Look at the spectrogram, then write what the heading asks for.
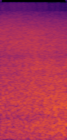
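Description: Waves roll onto the beach at Enoshima, Japan, where surfers paddle out, producing a steady, loud wash of surf that fills the whole moment with no break and nobody speaking.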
